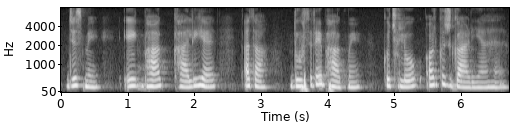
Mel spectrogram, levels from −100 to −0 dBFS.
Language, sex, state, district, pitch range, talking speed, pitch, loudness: Hindi, female, Chhattisgarh, Raipur, 200-245 Hz, 135 wpm, 220 Hz, -15 LUFS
